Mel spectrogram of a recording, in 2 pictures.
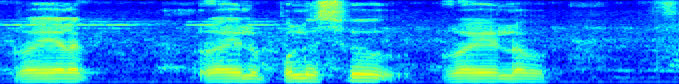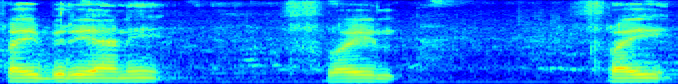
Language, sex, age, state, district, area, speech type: Telugu, male, 30-45, Andhra Pradesh, Bapatla, rural, spontaneous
